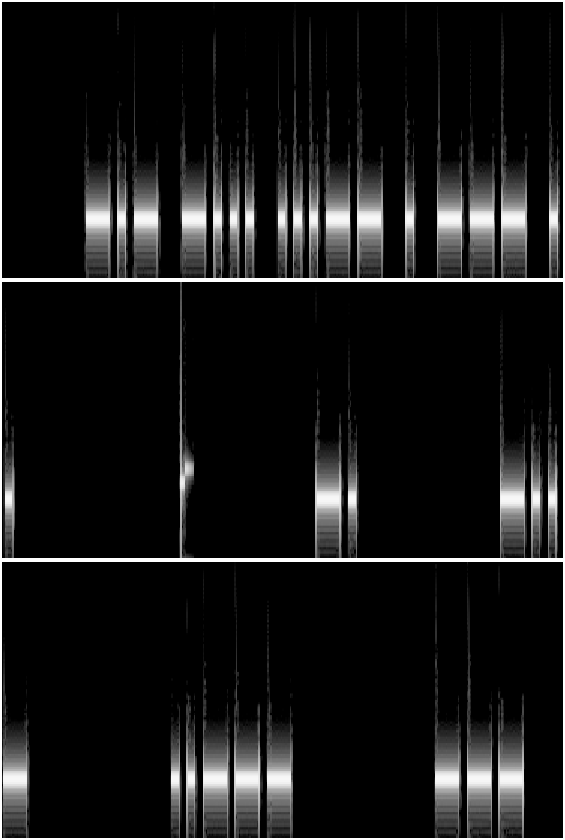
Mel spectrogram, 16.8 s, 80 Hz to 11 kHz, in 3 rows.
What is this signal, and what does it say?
Morse code, heard as a keyed tone, about 15 wpm, spaced as for 9 wpm, 700 Hz. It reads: KB3EOI NX2O
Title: USA Call Signs - 6x Character Spacing - 15wpm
